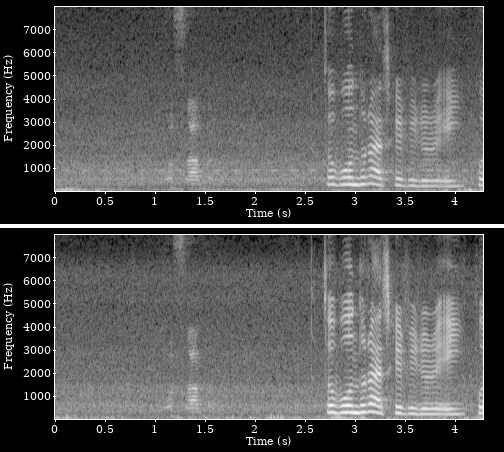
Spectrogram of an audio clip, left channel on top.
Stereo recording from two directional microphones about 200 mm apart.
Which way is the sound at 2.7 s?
20° right (ahead or behind).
